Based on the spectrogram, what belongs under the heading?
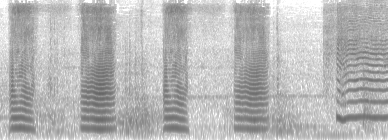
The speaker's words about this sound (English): Are you talking to us or the fart?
